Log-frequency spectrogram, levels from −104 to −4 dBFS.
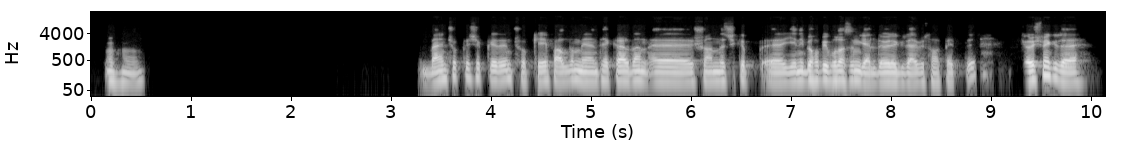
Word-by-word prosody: Hı -, -, -3 dB
hı. 95 Hz, 0 st, -7 dB, 2.8 s
Ben 100 Hz, +4 st, +1 dB
çok 140 Hz, +3 st, -7 dB
teşekkür 130 Hz, -4 st, -2 dB
ederim, 115 Hz, +3 st, 0 dB
çok 105 Hz, -3 st, -8 dB
keyif 105 Hz, +1 st, -1 dB
aldım. 110 Hz, +3 st, +1 dB
Yani 100 Hz, -1 st, +1 dB
tekrardan, 105 Hz, 0 st, +2 dB
eee, 100 Hz, 0 st, +2 dB
şu 105 Hz, -, -4 dB
anda 105 Hz, 0 st, 0 dB
çıkıp, 110 Hz, +2 st, -7 dB
eee, 100 Hz, -, +2 dB
yeni 100 Hz, +2 st, +1 dB
bir 110 Hz, -, +6 dB
hobi 110 Hz, +1 st, +2 dB
bulasım 110 Hz, 0 st, +2 dB
geldi, 95 Hz, -1 st, +1 dB
öyle 100 Hz, 0 st, +4 dB
güzel 95 Hz, -1 st, -1 dB
bir 95 Hz, -, -5 dB
sohbetti. 95 Hz, -1 st, -6 dB, 0.5 s
Görüşmek 125 Hz, +8 st, +4 dB
üzere. 100 Hz, -5 st, +2 dB
105 Hz, 160 wpm, -24 LUFS, 100-110 Hz, 2.8 s, bir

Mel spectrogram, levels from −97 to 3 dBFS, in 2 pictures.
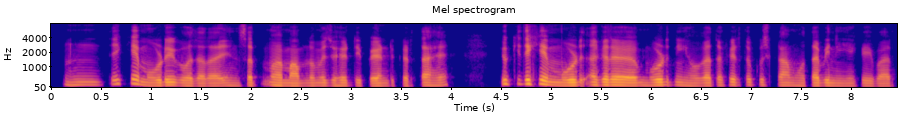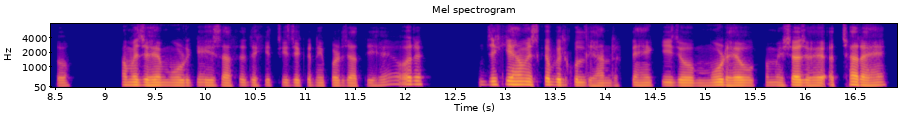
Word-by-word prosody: हुँ, 135 Hz, 0 st, -7 dB
देखिए 190 Hz, +1 st, +1 dB
मूड 120 Hz, -4 st, 0 dB
भी 130 Hz, -, +6 dB
बहुत 115 Hz, -3 st, -1 dB
ज़्यादा 110 Hz, 0 st, -2 dB
इन 115 Hz, +1 st, -4 dB
सब 120 Hz, +2 st, -2 dB, 0.2 s
अ, 120 Hz, -1 st, +3 dB
मामलों 115 Hz, 0 st, -1 dB
में 120 Hz, 0 st, -3 dB
जो 115 Hz, -1 st, -6 dB
है 120 Hz, -, 0 dB
डिपेंड 115 Hz, -1 st, -3 dB
करता 120 Hz, +2 st, -3 dB
है 120 Hz, +1 st, -5 dB, 0.5 s
क्योंकि 185 Hz, 0 st, -1 dB
देखिए, 185 Hz, -2 st, +7 dB
मूड 125 Hz, -2 st, +4 dB
अगर 130 Hz, -2 st, +5 dB
मूड 125 Hz, +2 st, +2 dB
नहीं 130 Hz, -3 st, -6 dB
होगा 115 Hz, +1 st, -1 dB
तो 125 Hz, -, -6 dB
फिर 135 Hz, +2 st, -3 dB
तो 135 Hz, -, -5 dB
कुछ 130 Hz, -1 st, -11 dB
काम 120 Hz, -1 st, -2 dB
होता 115 Hz, +1 st, -1 dB
भी 120 Hz, +1 st, -1 dB
नहीं 110 Hz, -2 st, -7 dB
है 110 Hz, -, -9 dB
कई 110 Hz, +1 st, -7 dB
बार 105 Hz, -1 st, -5 dB
तो। 120 Hz, 0 st, -6 dB, 0.5 s
हमें 130 Hz, 0 st, +2 dB
जो 130 Hz, 0 st, +2 dB
है 125 Hz, 0 st, +5 dB
मूड 125 Hz, 0 st, -2 dB
के 130 Hz, +2 st, -10 dB
हिसाब 120 Hz, -1 st, -2 dB
से 130 Hz, -, -6 dB
देखिए 120 Hz, 0 st, -8 dB
चीज़ें 125 Hz, 0 st, -5 dB
करनी 120 Hz, -1 st, -8 dB
पड़ 120 Hz, 0 st, -4 dB
जाती 115 Hz, 0 st, -5 dB
है, 130 Hz, +7 st, -11 dB
और 165 Hz, -1 st, 0 dB, 0.6 s
देखिए, 150 Hz, +2 st, +2 dB
हम 150 Hz, 0 st, +6 dB
इसका 145 Hz, +1 st, +2 dB
बिल्कुल 130 Hz, -1 st, 0 dB
ध्यान 115 Hz, 0 st, -5 dB
रखते 115 Hz, +3 st, -10 dB
हैं 120 Hz, 0 st, -2 dB
कि 125 Hz, +1 st, -5 dB
जो 120 Hz, -1 st, +2 dB
मूड 120 Hz, +3 st, +2 dB
है 120 Hz, -, +5 dB
वो 120 Hz, -1 st, +2 dB
हमेशा 125 Hz, +1 st, +4 dB
जो 120 Hz, -1 st, 0 dB
है 120 Hz, +1 st, +3 dB
अच्छा 145 Hz, -, +1 dB
रहे 125 Hz, 0 st, +2 dB
125 Hz, 235 wpm, -26 LUFS, 115-130 Hz, 0.6 s, देखिए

